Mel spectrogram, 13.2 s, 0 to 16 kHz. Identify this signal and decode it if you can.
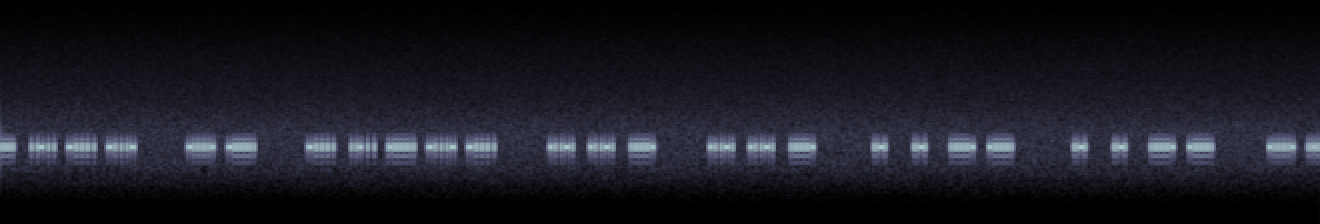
Hellschreiber (Feld-Hell, 122.5 baud), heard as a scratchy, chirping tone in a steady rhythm, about 1320 Hz. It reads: … DE PY5HF 449 449 1196 1196 …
